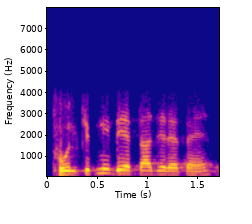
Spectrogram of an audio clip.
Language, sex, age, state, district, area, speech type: Hindi, male, 18-30, Rajasthan, Jodhpur, urban, conversation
